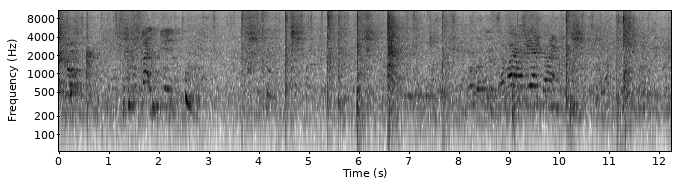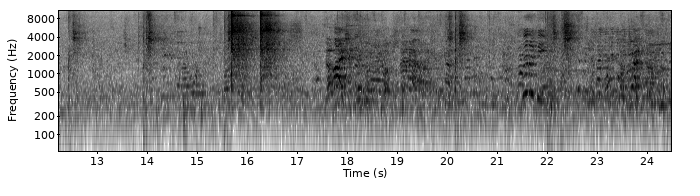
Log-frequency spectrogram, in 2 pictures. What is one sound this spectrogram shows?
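Punches thud against gloves and bodies in quick bursts.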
